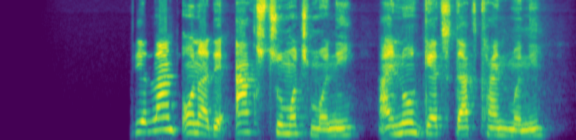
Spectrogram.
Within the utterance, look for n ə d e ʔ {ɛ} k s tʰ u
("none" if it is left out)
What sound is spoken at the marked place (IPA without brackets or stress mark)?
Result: a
